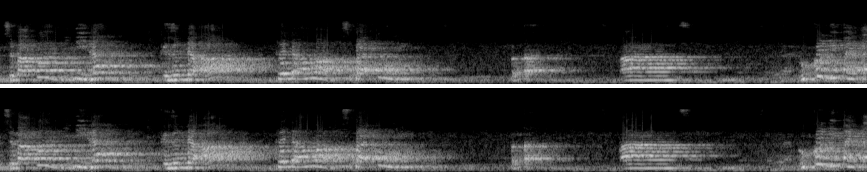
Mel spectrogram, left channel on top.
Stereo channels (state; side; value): normal; both; correlation 0.58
